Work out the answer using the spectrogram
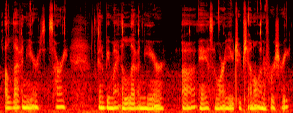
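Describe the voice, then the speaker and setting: A Dutch ASMR YouTuber from the Netherlands, a native Dutch speaker, does a whispered role-play in a low, gravelly whisper. She rambles chattily with many fillers, and a faint hiss or hum is audible.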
